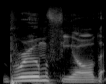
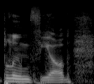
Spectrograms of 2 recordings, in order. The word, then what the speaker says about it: Broomfield: Oh, and yes, I'm now aware that Nick's last name is Broomfield, not Bloomfield.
